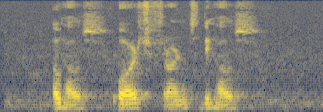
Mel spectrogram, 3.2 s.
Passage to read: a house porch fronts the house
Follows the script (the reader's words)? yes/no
yes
